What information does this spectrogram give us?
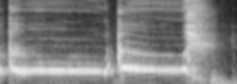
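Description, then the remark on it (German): Someone imitates a wolf howl: two loud, long, steady 'aoo' calls, the second shorter, followed by a brief breathy burst like a laugh. It is a wolf cry a group uses to find each other in a crowd. “weil wenn man so mitten in, irgendwie im Trubel ist und sich nicht findet, dann kann man den Wolfsschrei machen und dann findet man sich wieder.”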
